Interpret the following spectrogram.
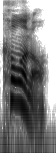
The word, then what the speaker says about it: colonel: And crucially the French pronounced it just like it looked. Colonal. Three syllables pretty close to the Latin root columna meaning column.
